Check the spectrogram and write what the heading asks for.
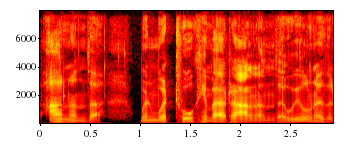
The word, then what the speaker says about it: Ananda: By the way, don't pronounce it Ananda. That means joyless. It's Ananda, which means joyful or bringer of joy. Very important difference there. Not Ananda, Ananda.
